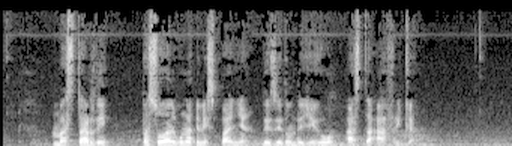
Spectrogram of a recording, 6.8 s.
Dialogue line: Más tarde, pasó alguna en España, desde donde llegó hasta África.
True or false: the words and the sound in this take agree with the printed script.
true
